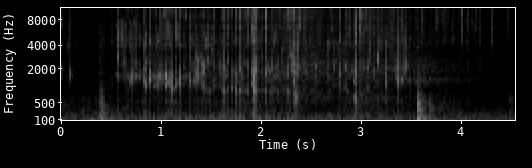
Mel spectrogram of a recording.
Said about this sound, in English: Well, because I'm drinking tea. Let's pour some.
